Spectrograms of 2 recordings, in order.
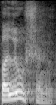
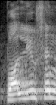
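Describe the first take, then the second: First: The first vowel sounds like 'oh'. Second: The first vowel sounds like 'aw'. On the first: The speaker calls it right. "हम इसको पढ़ेंगे पोल्यूशन" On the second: The speaker calls it wrong. "पॉल्यूशन नहीं पढ़ेंगे"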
